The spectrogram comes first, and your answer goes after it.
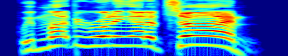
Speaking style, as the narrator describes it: Kelly called out

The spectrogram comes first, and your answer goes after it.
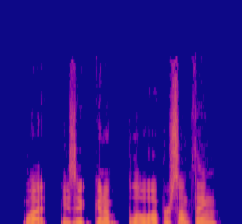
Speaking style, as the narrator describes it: he asked, with a chuckle

